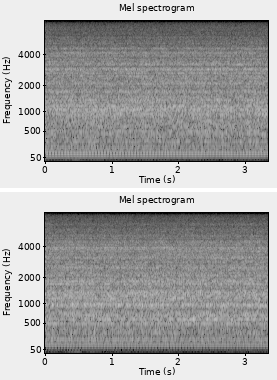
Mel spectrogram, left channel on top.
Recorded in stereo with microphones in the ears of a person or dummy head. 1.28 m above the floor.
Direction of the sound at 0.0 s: 60° right (ahead or behind).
